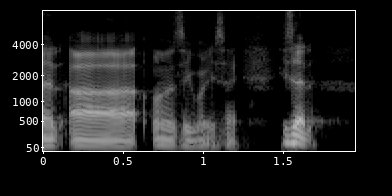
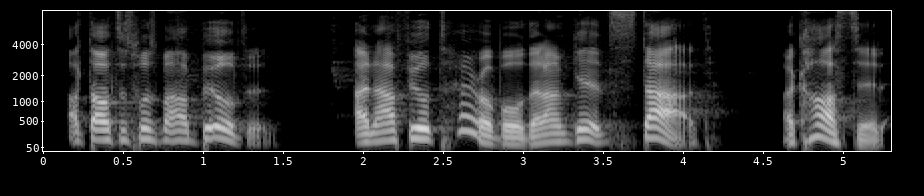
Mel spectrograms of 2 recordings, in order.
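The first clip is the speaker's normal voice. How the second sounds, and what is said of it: Imitates another person's voice. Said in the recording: “trying to do my Patrick Ewing voice ... I was gonna try to do my Patrick Ewing impression”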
